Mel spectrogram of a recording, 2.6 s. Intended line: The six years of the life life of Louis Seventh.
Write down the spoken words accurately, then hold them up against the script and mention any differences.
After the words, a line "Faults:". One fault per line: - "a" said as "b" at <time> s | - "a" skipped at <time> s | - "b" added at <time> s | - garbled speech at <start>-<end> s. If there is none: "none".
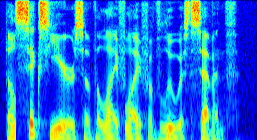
The six years of the life life of Louis Seventh.
Faults:
none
